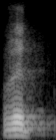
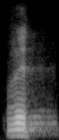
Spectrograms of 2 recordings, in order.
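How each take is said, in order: Both takes have the same delivery.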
